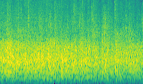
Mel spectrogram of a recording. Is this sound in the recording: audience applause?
yes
